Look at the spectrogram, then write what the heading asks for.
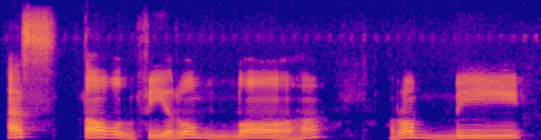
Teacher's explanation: اللہ تعالیٰ کے لام کو یہاں موٹا پڑھا جا رہا ہے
